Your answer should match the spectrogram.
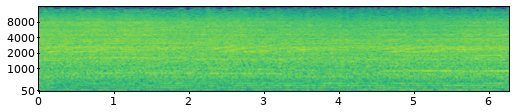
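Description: Live electronic band music: a steady, held drone of sustained tones, with no vocals.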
